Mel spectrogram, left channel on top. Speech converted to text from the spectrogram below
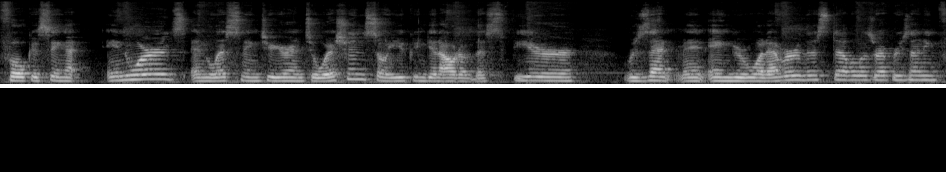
inwards and listening to your intuition so you can get out of this fear, resentment, anger, whatever this devil is representing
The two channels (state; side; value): silent; right; digital silence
